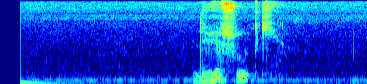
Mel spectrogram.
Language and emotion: Russian, neutral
